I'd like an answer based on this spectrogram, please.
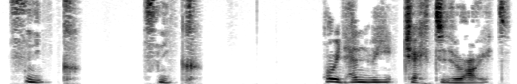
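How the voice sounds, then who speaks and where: A woman narrating a children's storybook with an expressive, dramatic reading. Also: medium pitch, vocal fry, husky.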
